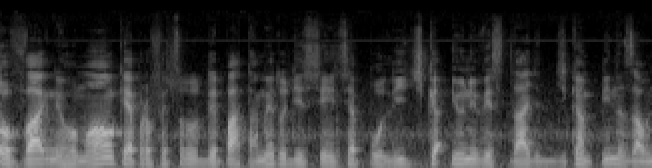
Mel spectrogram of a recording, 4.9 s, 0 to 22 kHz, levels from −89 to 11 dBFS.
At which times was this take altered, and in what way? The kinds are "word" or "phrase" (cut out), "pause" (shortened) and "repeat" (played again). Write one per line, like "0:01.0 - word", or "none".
none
